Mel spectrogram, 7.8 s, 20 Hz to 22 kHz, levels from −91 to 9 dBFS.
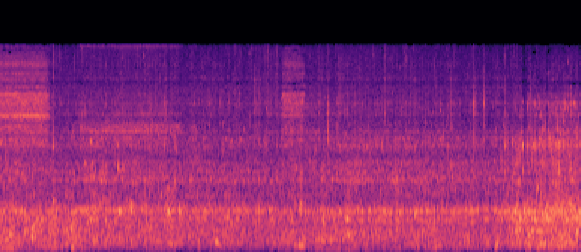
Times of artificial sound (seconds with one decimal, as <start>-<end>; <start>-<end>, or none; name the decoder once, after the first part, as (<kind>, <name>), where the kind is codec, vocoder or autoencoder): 0.0-5.2 (vocoder, Vocos)

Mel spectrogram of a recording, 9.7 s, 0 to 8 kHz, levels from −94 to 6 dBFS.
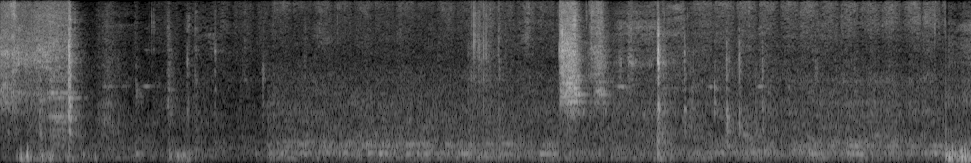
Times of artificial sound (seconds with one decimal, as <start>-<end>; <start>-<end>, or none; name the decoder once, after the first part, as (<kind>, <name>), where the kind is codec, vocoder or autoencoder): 8.6-9.2 (vocoder, BigVGAN v2)

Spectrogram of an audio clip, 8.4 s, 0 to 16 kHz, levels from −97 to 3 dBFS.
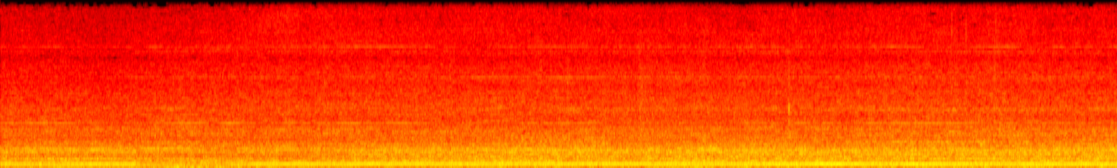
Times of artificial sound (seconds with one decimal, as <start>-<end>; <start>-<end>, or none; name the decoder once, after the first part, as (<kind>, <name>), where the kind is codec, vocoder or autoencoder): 4.5-5.7 (autoencoder, DAC-VAE)

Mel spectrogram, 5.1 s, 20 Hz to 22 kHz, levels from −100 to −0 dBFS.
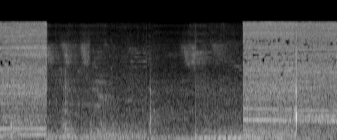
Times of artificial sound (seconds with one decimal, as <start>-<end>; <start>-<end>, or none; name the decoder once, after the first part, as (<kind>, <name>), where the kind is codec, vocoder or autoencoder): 0.4-1.6 (autoencoder, DAC-VAE); 2.3-3.1

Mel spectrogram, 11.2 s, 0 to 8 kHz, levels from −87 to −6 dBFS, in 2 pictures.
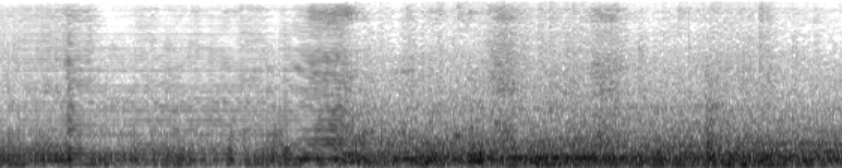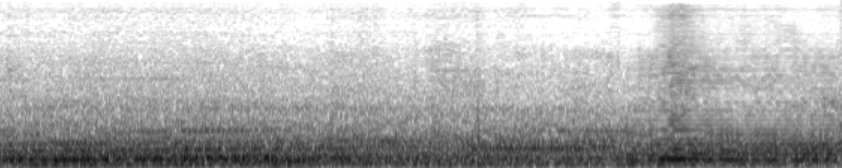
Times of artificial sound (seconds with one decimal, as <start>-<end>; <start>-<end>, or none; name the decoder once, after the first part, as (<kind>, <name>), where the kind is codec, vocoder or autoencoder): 0.0-2.3 (vocoder, HiFi-GAN); 9.8-11.2

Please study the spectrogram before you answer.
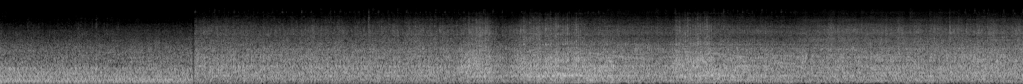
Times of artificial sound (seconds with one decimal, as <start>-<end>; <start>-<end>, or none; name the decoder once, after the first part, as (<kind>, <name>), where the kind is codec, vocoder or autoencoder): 1.1-1.7 (autoencoder, DAC-VAE); 6.1-6.7; 7.9-9.6

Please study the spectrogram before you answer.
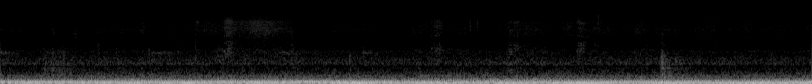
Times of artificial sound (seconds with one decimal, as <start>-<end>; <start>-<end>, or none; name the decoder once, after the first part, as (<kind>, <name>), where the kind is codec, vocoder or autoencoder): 2.8-3.6 (vocoder, BigVGAN v2); 4.5-5.6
